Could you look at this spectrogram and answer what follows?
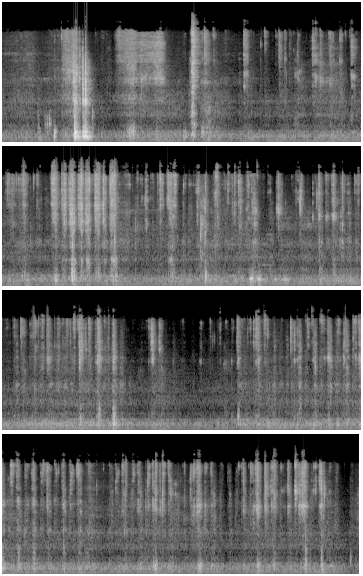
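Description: Knife scraping along the skin of a northern snakehead on a plastic cutting board, in many short rasping strokes that come in runs. One loud thump about a second and a half in.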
